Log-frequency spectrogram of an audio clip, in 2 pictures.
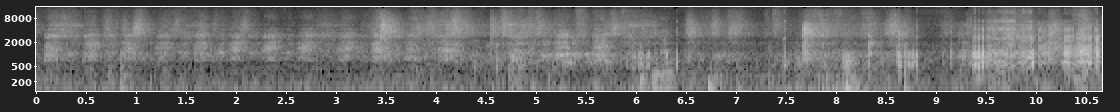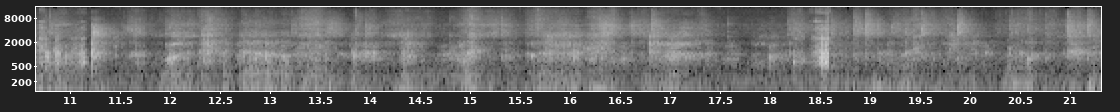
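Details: Bullmastiff Earl and female English Bulldog Bentley playing roughly together indoors upstairs, after months of coaxing; heavy rhythmic panting and snorts with scuffling and bumping throughout, breathing growing louder midway, a sharp knock near the end.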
